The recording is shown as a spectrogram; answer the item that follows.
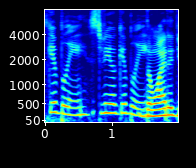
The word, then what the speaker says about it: Ghibli: because I actually don't know how it's pronounced. No, it's Ghibli.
